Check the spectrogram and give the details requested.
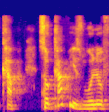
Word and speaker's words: Kap: it so so it's it's basically just pronounced cap so cap is one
